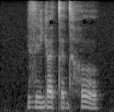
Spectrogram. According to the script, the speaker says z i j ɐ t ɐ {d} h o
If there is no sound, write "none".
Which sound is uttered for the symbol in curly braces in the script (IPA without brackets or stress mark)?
d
